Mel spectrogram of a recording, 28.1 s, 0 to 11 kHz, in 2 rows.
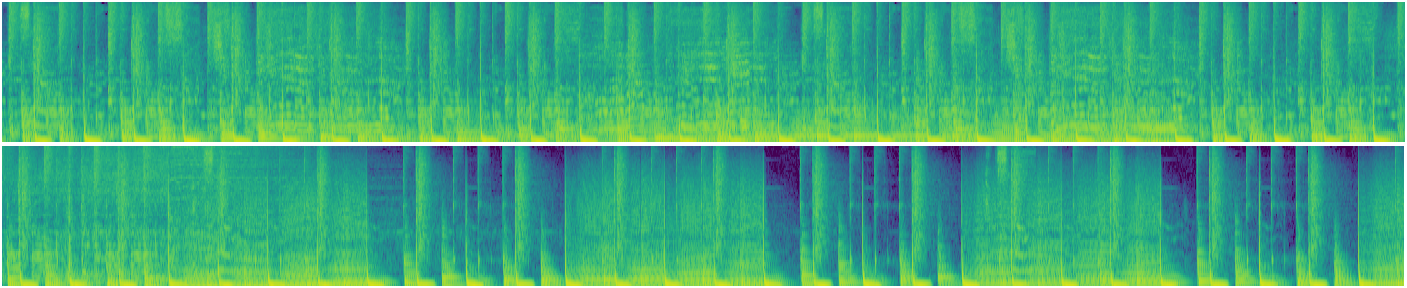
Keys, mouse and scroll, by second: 0.3-2.9 middle drag, 1.1 Tab, 5.2 KP_3, 6.6 g, 9.4-14.4 middle drag, 10.2 KP_1, 10.9 g, 14.4 g, 15.9 s, 17.4 g, 19.1-28.0 middle drag, 23.5 g, 27.9 g.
